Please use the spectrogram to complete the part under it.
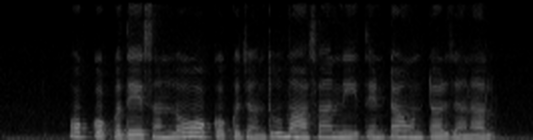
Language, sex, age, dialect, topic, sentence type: Telugu, female, 31-35, Utterandhra, agriculture, statement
